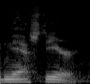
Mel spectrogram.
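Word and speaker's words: N'astirh: is kind of funny it's basically nastier i think it's how you see and it's spelled in this really it's n apostrophe a-s-t-i-r-h yeah which reminds me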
